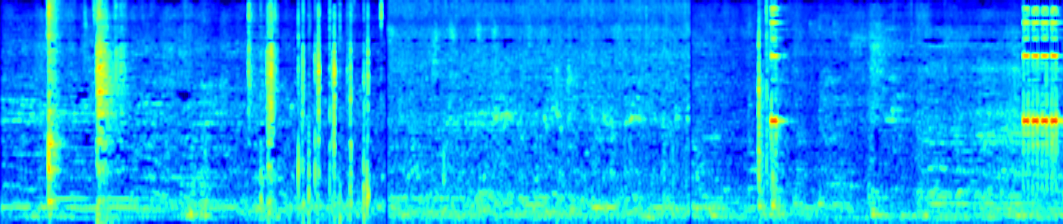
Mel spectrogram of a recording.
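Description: Glass canning jars clinking and knocking against a stainless steel canning pot as they are set into the water bath. A quick run of clinks comes around three seconds in and a single loud one near the end, over soft background music.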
